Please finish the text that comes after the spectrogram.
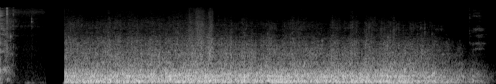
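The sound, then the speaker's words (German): A thermal hot spring bubbles and churns with a steady, roaring rush mixed with wind buffeting the microphone, loud, starting abruptly after a brief quiet moment and fading slightly at the end. “sondern eine von diesen ähm, thermischen Quellen, wo am blubbern ist. Es so Mischung zwischen Föhn, Blubber, Wind und so weiter.”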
